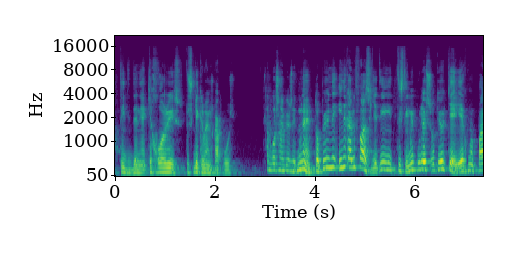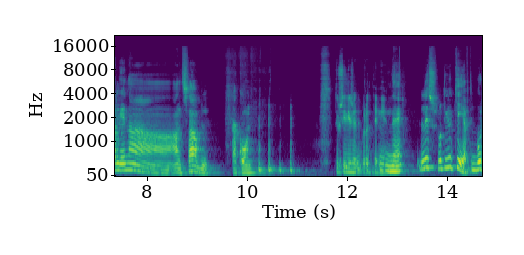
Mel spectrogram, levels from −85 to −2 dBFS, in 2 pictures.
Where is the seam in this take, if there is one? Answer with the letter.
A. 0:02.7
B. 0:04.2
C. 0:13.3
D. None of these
D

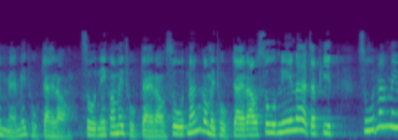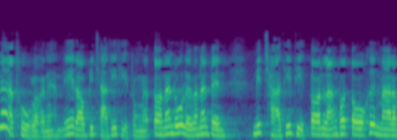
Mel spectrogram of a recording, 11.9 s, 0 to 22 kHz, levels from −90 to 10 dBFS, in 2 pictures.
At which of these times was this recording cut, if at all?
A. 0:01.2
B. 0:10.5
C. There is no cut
A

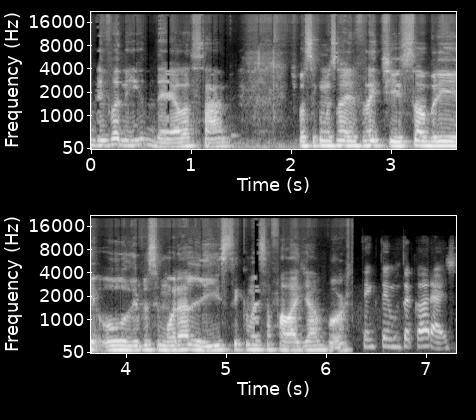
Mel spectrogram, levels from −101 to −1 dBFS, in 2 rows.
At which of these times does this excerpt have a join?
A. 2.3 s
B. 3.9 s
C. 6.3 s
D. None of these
C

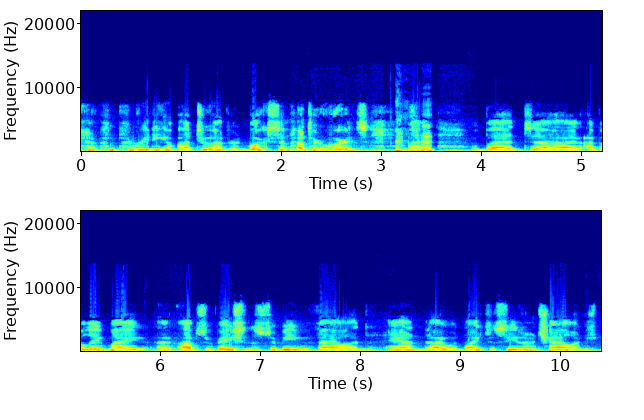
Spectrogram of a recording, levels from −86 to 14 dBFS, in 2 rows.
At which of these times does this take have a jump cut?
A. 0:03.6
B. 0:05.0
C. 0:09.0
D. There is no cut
A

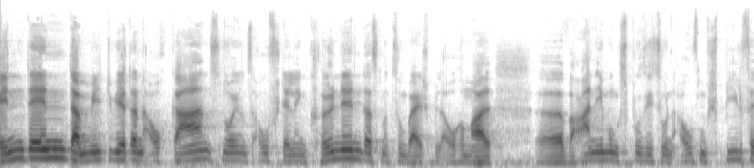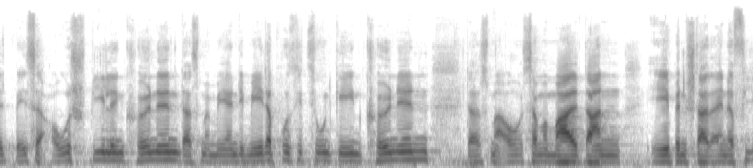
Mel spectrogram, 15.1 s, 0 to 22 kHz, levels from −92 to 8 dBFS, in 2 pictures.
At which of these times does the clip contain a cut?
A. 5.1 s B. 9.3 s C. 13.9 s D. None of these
D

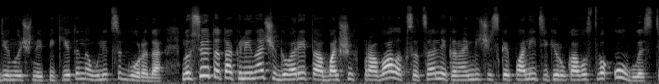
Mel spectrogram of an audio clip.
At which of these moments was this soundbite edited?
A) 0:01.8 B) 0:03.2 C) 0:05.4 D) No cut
A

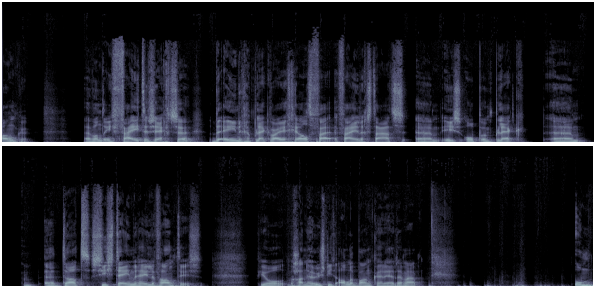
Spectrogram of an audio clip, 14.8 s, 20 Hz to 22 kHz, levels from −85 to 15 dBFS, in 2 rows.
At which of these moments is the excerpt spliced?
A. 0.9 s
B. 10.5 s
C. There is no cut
B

